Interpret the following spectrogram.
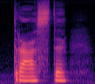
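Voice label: "traste", Sardinian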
